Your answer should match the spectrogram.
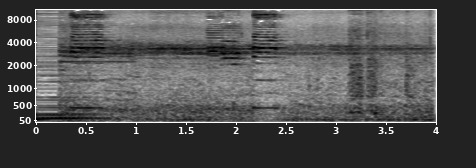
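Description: Busy street traffic noise with a vehicle horn honking, held for about two seconds, then sounding briefly once more.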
